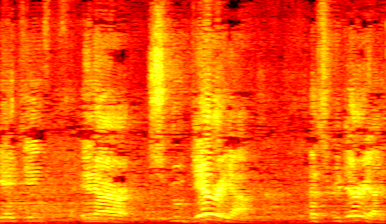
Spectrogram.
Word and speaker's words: Scuderia: That's Scuderia, I said it right.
